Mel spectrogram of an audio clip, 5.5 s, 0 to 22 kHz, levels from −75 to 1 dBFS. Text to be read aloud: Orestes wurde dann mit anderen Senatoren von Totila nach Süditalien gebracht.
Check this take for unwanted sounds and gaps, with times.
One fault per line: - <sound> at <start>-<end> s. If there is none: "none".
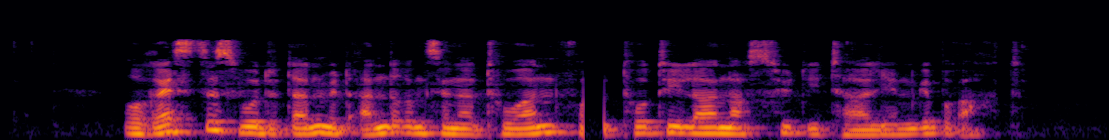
- dropout at 2.9-3.0 s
